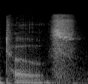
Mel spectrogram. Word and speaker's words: toves: how to pronounce slithy toves. The I in slithy is long, as in writhe, and toves is pronounced so as to rhyme with groves.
